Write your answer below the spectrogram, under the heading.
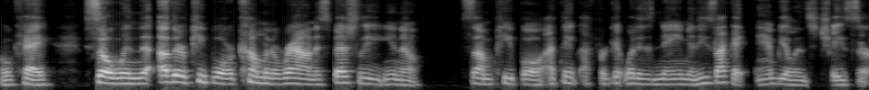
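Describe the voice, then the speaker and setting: A woman with an American accent, a very deep, low pitch and an animated tone, at a moderate pace with ordinary pitch variation and big swings in loudness, on a very clean recording with a silent background. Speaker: livestream host and paralegal activist. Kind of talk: panel discussion on activism.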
